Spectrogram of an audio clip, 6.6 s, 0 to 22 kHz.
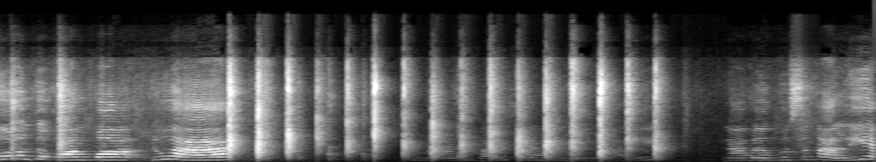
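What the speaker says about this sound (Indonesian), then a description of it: "Dan tepuk tangan dulu untuk kelompok 2." A class of schoolchildren claps for a group after their presentation, with about a dozen sharp, evenly spaced claps that sound like unison rhythmic clapping. Close voices talk or chant before and after the claps.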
